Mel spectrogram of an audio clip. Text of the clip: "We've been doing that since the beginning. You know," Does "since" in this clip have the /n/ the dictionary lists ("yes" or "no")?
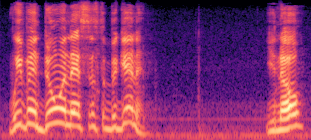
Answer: yes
